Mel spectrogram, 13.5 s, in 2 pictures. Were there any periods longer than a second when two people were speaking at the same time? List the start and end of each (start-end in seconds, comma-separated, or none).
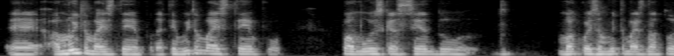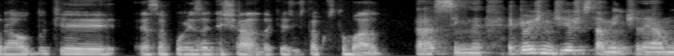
none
